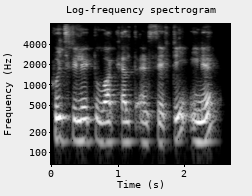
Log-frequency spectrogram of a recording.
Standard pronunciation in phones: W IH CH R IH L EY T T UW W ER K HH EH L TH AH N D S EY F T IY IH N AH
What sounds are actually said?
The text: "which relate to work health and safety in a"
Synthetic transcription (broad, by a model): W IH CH R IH L EY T T UW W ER K HH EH L T AH N D S EY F T IY IH N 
